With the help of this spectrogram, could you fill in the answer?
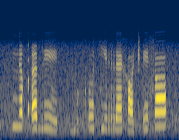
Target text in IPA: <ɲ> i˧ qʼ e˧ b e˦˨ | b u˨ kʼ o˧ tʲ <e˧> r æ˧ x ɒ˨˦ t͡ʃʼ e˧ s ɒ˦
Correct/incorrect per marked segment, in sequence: incorrect: n, correct

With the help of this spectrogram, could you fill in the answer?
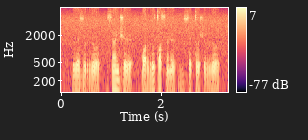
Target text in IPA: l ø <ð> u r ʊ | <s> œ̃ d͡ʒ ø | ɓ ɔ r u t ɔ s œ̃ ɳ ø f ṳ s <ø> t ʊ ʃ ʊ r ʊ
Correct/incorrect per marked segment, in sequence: incorrect: z, correct, correct

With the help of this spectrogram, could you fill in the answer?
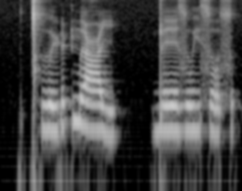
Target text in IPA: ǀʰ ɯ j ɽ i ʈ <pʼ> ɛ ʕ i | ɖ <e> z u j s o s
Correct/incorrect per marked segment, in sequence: incorrect: m, correct

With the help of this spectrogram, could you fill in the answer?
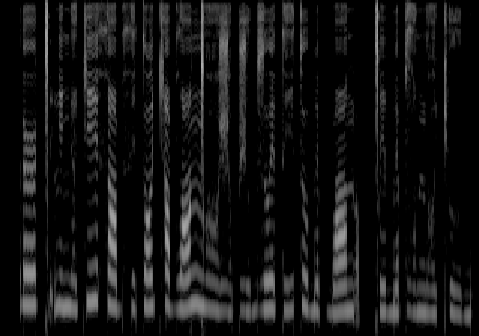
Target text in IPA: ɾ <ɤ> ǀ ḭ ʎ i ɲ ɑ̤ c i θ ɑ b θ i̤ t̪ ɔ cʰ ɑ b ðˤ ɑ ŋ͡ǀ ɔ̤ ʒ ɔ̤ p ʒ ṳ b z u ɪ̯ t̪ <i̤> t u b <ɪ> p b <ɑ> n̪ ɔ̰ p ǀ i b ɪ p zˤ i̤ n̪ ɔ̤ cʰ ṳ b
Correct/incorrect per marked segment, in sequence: incorrect: ə˞, correct, correct, correct

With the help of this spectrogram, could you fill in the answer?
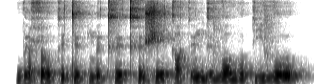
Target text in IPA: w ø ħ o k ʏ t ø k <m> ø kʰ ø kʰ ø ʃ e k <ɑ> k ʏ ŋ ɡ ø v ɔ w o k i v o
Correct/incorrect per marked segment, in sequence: correct, correct

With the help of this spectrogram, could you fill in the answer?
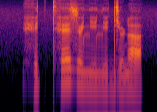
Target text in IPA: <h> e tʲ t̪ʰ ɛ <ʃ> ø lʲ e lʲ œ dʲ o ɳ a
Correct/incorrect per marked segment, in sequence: correct, incorrect: z

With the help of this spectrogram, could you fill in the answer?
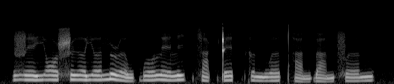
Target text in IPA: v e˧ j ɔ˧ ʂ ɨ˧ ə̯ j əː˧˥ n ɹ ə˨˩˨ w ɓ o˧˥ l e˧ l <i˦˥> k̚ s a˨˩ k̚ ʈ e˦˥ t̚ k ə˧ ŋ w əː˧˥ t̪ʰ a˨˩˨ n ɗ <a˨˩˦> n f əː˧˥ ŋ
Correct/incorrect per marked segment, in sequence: correct, correct

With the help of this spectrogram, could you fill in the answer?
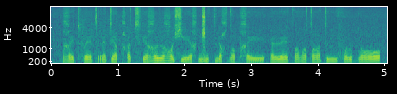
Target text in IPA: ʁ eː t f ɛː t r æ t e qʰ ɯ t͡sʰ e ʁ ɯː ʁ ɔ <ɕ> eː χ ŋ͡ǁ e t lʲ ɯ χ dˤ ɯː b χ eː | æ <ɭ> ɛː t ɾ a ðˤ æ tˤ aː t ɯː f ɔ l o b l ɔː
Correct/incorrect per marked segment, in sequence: correct, correct

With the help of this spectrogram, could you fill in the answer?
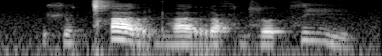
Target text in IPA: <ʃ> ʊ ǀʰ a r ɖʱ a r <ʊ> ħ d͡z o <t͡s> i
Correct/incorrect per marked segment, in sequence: correct, correct, correct

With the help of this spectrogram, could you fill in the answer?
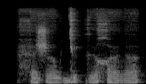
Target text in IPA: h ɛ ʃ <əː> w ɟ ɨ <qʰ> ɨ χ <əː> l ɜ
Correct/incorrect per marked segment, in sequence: correct, incorrect: k, correct

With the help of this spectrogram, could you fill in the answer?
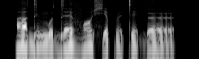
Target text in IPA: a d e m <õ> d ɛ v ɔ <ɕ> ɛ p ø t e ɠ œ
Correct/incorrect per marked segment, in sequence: incorrect: o, correct

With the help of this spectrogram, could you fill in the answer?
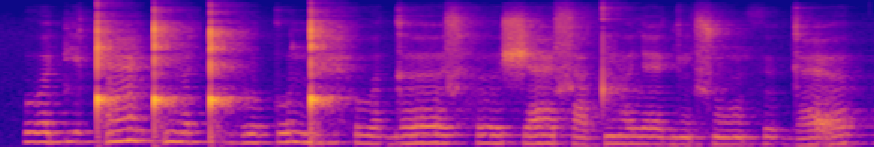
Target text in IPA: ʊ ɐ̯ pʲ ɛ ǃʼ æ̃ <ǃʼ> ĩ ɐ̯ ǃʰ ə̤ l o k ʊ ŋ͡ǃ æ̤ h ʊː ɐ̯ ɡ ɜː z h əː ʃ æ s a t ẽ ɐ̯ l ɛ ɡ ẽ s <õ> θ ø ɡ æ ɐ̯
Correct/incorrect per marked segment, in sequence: correct, correct

